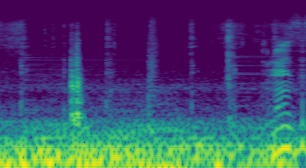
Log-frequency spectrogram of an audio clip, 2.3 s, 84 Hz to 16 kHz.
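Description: A BMW 218i Active Tourer Exclusive with a 1.5L three-cylinder turbo drives on a winding mountain road, a steady low engine and road rumble heard from inside the cabin, with a few brief clicks and rustles.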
